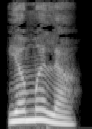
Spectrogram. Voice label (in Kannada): "ಯಮಲಿ", Kannada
